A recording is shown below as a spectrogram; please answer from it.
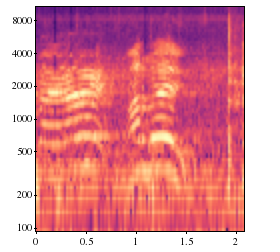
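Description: High-pitched voices calling out across the field, then a single sharp crack of a cricket bat striking the ball near the end.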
